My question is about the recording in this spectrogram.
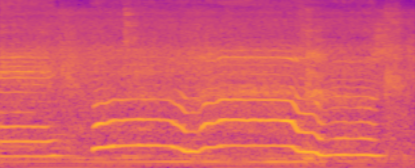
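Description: A young woman's voice singing without words on long held notes: one note ends about half a second in, then a new note starts about a second in, dips and comes back, and steps down lower near three seconds before fading out just before the end.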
